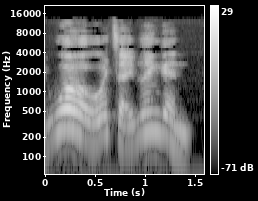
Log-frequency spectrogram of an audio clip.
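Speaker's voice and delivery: high, loud acted astonishment; mock amazement. Reacting to Lincoln popping into the podcast, mock amazement. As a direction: burst out as if seeing a celebrity. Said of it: "gonna do something similar".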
